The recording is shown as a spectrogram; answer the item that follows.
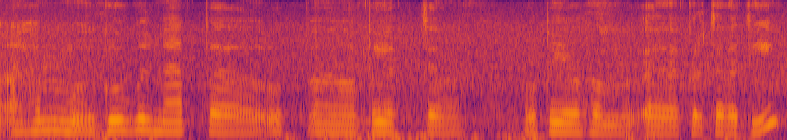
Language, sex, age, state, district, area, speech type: Sanskrit, female, 45-60, Tamil Nadu, Tiruchirappalli, urban, spontaneous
